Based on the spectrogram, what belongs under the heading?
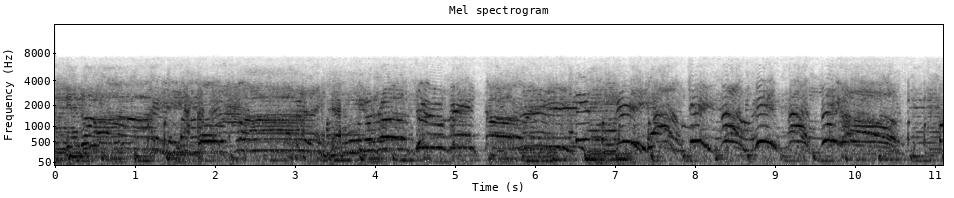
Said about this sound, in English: Everybody listen. Yodel. Sing along at home. Can you turn that up a little bit?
